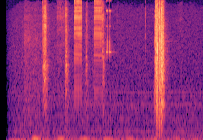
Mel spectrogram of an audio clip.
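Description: SLR camera sounds: a run of short mechanical clicks and whirs over the first two seconds, then one loud shutter click about three seconds in.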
